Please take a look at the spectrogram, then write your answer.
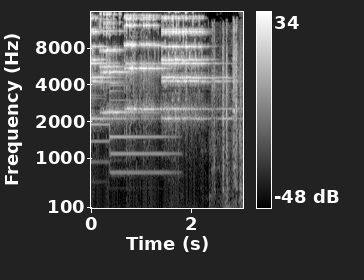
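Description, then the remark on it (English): A doorbell at Santa's workshop at the North Pole rings out with bright, sustained chime tones that overlap and ring on, followed by a burst of rapid jangling near the end, loud with no talking. “Rang the bell.”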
